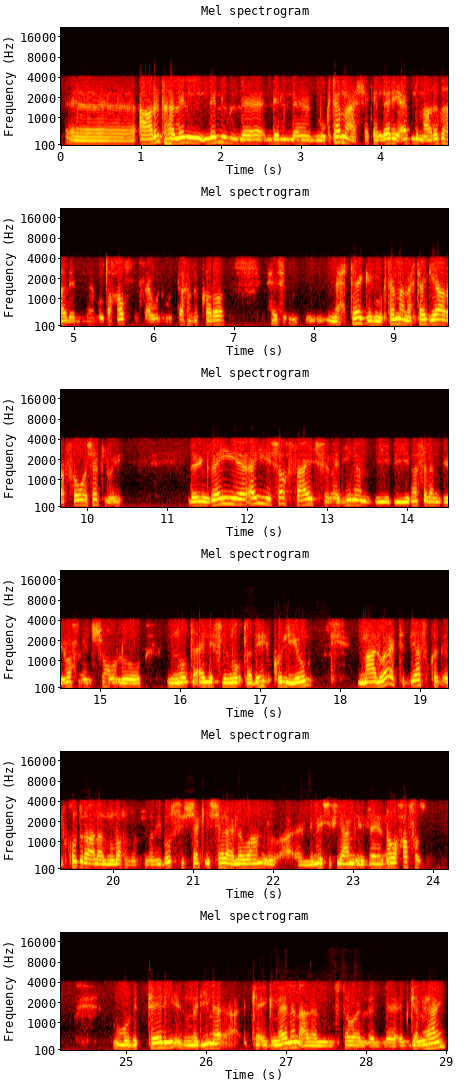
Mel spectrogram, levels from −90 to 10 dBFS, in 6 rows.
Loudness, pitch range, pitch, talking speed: -19 LUFS, 130-195 Hz, 150 Hz, 130 wpm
